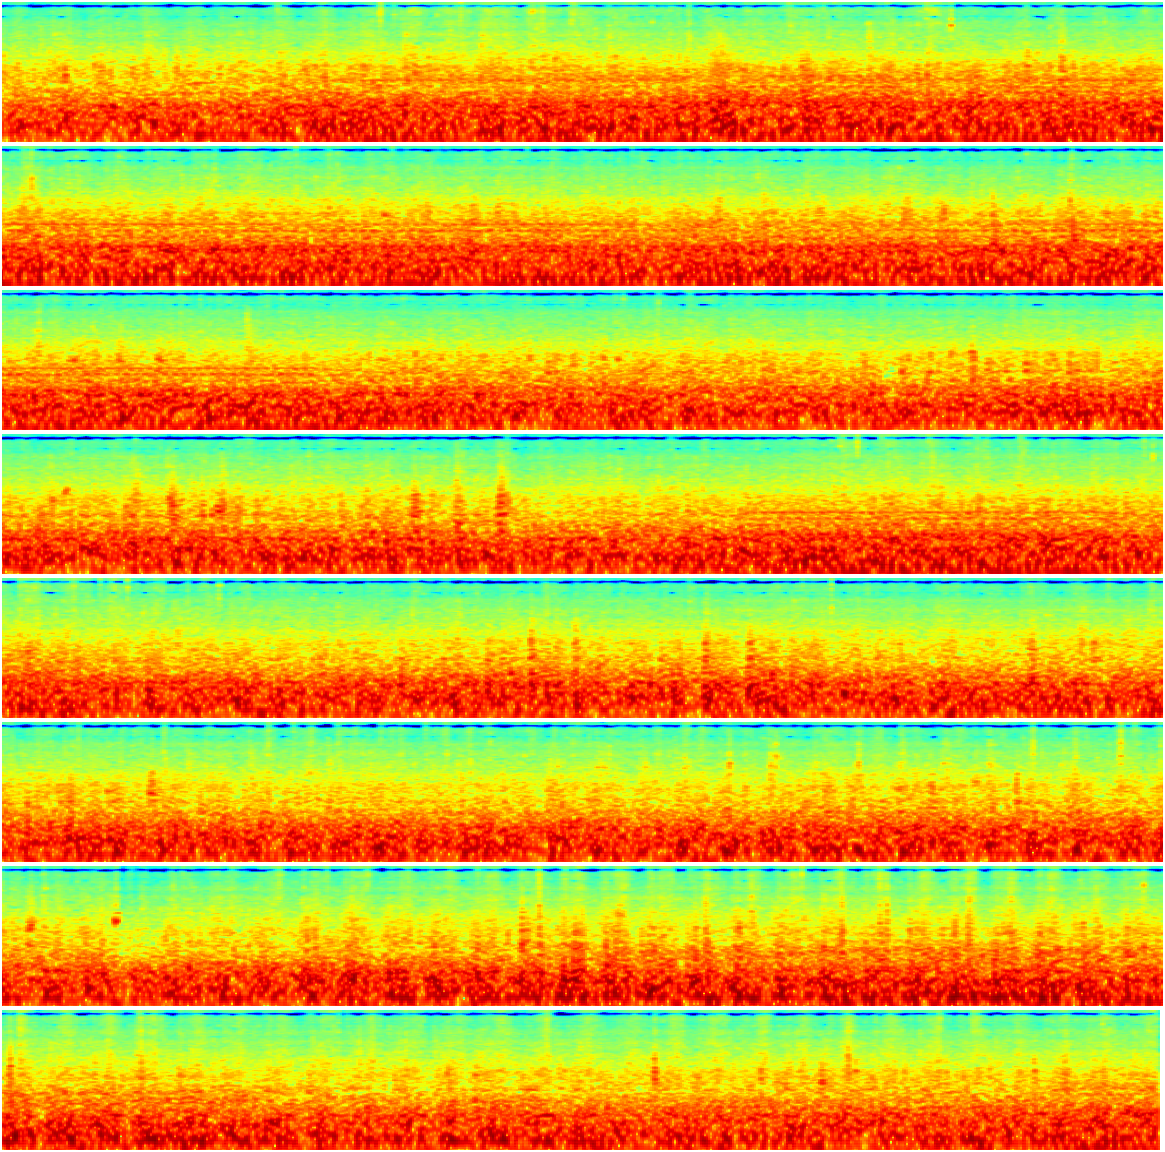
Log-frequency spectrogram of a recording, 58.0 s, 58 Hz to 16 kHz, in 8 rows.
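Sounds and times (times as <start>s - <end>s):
rock crusher rumbling: 0.0s - 58.0s.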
